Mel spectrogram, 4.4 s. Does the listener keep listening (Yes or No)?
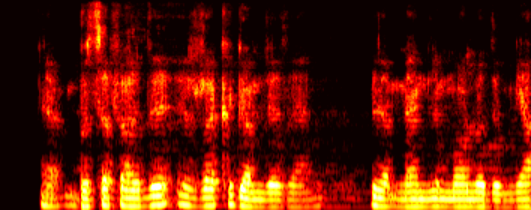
Yes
